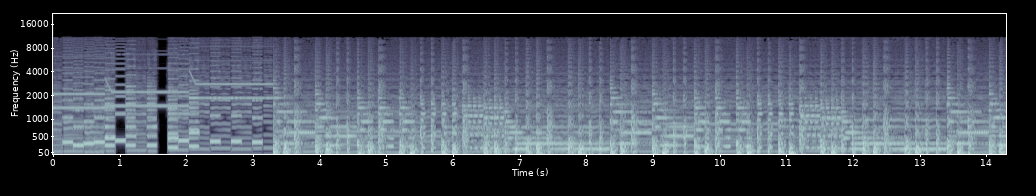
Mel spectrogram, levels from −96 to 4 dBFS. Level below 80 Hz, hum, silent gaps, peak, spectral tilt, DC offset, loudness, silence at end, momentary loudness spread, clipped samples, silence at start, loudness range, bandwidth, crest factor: -28 dBFS; none; none; -8 dBFS; -5.5 dB/octave; 0.5%; -20 LUFS; 0 s; 2 LU; under 0.1%; 0 s; 1 LU; 11.5 kHz; 12 dB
